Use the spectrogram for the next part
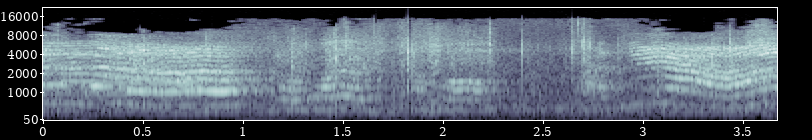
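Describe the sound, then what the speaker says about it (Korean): Children's voices drifting in from outside through an open window, several kids chattering and calling out at play, fairly loud and lively. "밖에 지금 창문을 열어놨더니 아이들 소리가 많이 들리네요"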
